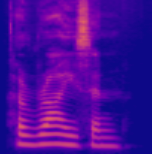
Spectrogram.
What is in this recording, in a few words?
"horizon", English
